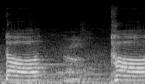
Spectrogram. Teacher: जीभ को उलट कर बोलिए ट ठ, जब बोलिएगा आपको उलटना पड़ेगा, अपना जीभ उसमें दबराएगा। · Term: मूर्धा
